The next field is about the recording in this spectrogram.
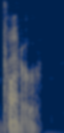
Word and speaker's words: Qatar: Cater, that's how, isn't that how? No, that's how Matt told me to pronounce it last week. Remember? – He didn't. – That's definitely what he said. It was not Qatar. – He said Qatar. – That's what it is.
